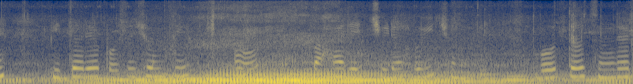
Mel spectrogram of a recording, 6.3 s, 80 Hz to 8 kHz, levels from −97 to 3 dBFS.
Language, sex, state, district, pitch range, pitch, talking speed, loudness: Odia, female, Odisha, Malkangiri, 130-180 Hz, 175 Hz, 85 wpm, -17 LUFS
